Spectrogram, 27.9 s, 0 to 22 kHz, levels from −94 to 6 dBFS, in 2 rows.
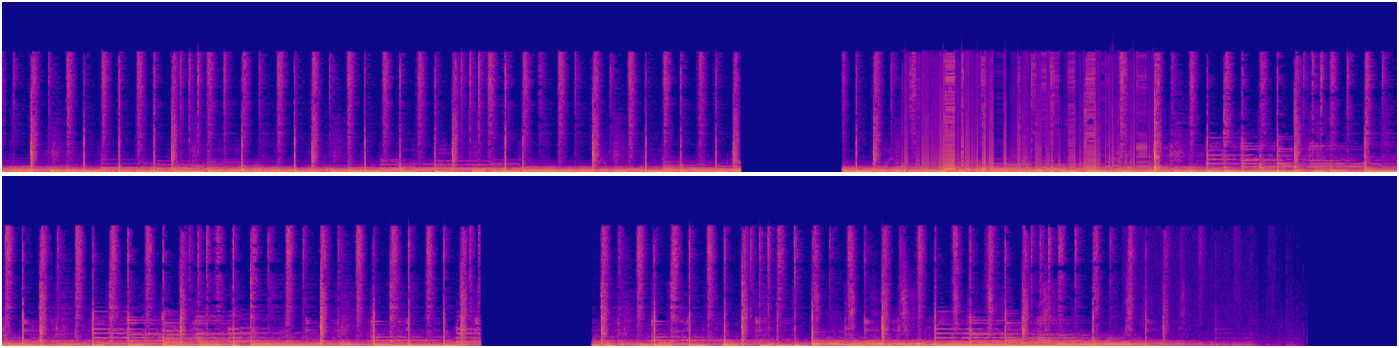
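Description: Playback stall, 7.38 to 8.41 s: the sound stops dead in mid-flow for about 1.0 s and then carries on. The output simply has nothing to play for that second. The likely cause is the player running dry of data or its playback thread being blocked. Output stays silent until the buffer refills.

Robotic sound from repeated short buffers, 9.0 to 11.6 s: the audio turns into a rigid, metallic buzz pitched at 133 Hz that still tracks the rough shape of the material. Fresh audio is likely arriving too rarely. The software plugs the gaps by looping a fragment of about 7.5 ms, so most of the real signal in this stretch is skipped. The fixed loop length imposes that steady pitch.

Playback stall, 18.73 to 19.86 s: a second dropout of the same kind, about 1.1 s of silence cutting into the sound before it resumes. Again the likely cause is the player being starved of data or held up, leaving the output empty until it recovers.

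Truncation distortion on a fade, 25.15 to 27.9 s: the closing fade-out runs smoothly in level from roughly 25 s to the end. Its quiet tail, though, turns gritty and grainy, worst from 25.55 s onward. The fade is computed with too few bits and no dither, which fits a stage holding only about 9 bits. As the level drops toward the smallest step, the waveform collapses into coarse square steps.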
